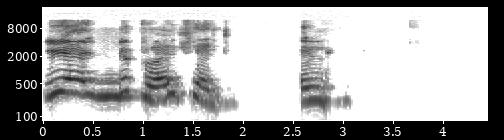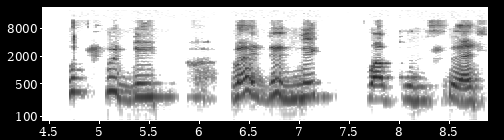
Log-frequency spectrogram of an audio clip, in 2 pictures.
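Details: Adult woman with cerebral palsy, a real speaker in a conversational interview; dysarthria (cerebral palsy).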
